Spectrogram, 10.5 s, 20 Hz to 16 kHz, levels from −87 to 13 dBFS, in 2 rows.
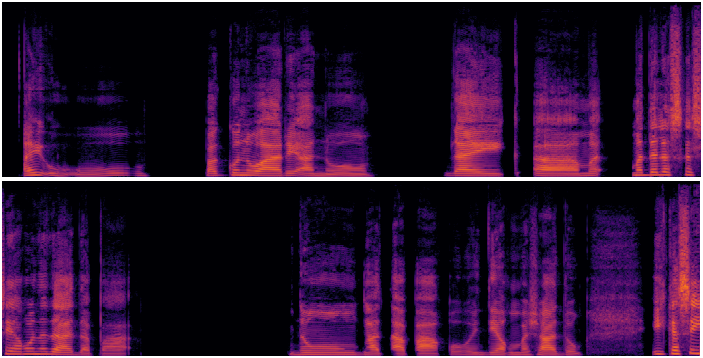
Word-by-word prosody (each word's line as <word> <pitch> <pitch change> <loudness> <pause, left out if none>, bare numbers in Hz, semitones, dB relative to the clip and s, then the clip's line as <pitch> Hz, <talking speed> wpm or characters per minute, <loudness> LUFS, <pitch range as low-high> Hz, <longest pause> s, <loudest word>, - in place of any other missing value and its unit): Ay 225 +4 +1
oo, 185 +2 -13 0.4
'pag 190 +1 -3
kunwari 195 -4 +3
ano, 165 -1 -4 0.5
like, 175 -2 +3 0.2
ah, 170 -1 +2
ma 190 +2 -4 0.2
madalas 250 +2 +4
kasi 265 0 +3
ako 245 0 -1
nadadapa. 180 -10 -1 1.2
No'ng 180 0 -6
bata 160 -1 +1
pa 150 -2 0
ako 170 +2 -14
hindi 170 0 -6
ako 170 0 -2
masyadong, 165 -2 -1 0.5
eh, 250 0 -2
kasi 280 +2 +10
180 Hz, 120 wpm, -24 LUFS, 165-205 Hz, 1.2 s, kasi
